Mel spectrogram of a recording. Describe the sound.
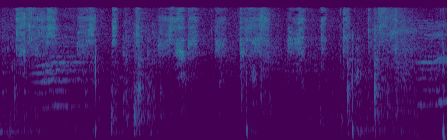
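Faint handwriting, a note being written: soft scratching strokes with a few sharper taps as the pen moves, quiet throughout, with a low voice heard briefly.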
